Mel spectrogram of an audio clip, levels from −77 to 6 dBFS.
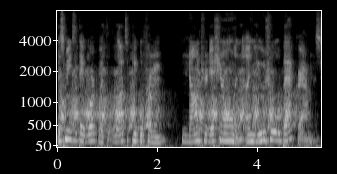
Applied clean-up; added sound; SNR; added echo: none; Bark; 3 dB; reverberation time 0.2 s.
